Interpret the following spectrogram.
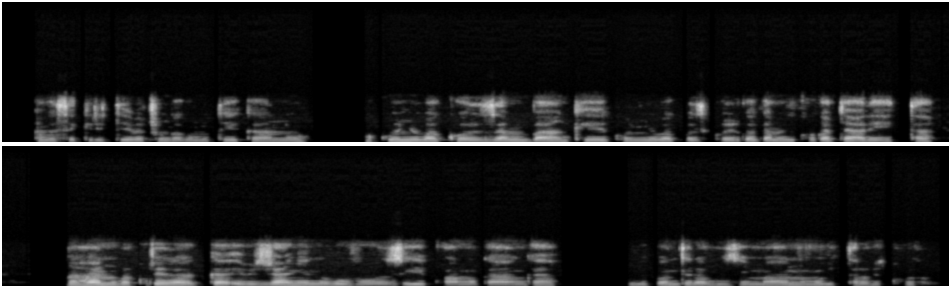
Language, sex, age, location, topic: Kinyarwanda, female, 25-35, Musanze, government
